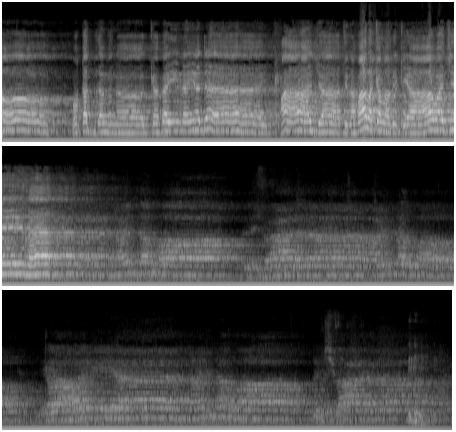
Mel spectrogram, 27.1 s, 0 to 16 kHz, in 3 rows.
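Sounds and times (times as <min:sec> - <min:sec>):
melodic vocal chant: 0:00.0 - 0:27.0.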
